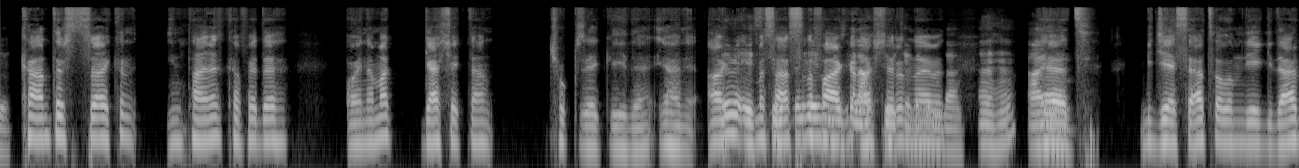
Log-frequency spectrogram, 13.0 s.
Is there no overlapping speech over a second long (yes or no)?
no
